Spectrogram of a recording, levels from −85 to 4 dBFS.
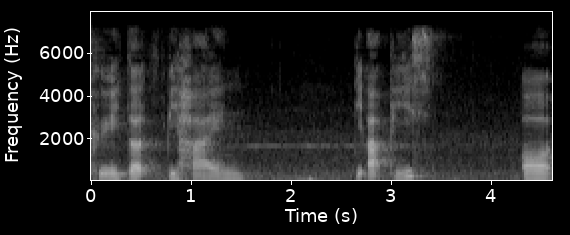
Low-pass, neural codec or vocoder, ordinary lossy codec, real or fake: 7.2 kHz; none; MP3, 64 kbps; real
